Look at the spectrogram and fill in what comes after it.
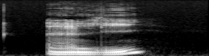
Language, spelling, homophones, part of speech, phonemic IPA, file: French, lit, li / lie / lient / lies / lis / lits, noun / verb, /li/, Fr-lit.ogg
- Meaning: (noun) 1. bed 2. layer; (verb) third-person singular present indicative of lire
